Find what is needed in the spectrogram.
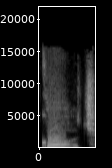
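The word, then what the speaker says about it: gauge: কেনা, সেটাকে আমরা বলি গজ। আর যেটা দিয়ে আমরা মাপি ফিতার মতো, সেটাকে কিন্তু গজ বলে অনেকে, ভাই গজটা দেন মাপি, এটা কিন্তু গজ না, এটা হচ্ছে গেজ। উচ্চারণটা গেজ, খেয়াল করবেন।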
